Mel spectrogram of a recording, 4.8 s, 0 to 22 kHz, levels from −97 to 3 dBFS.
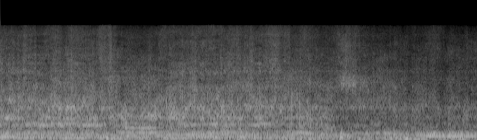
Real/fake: fake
